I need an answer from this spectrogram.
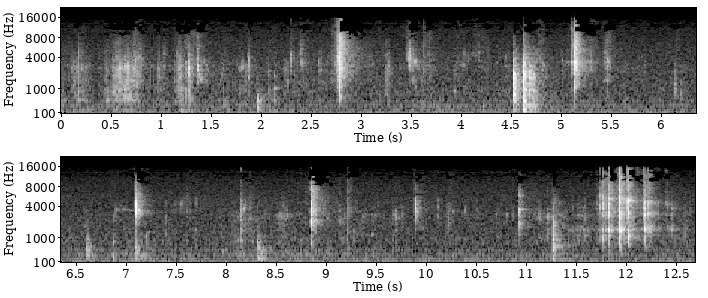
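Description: Close-miked chewing and mouth smacks of someone eating seafood-boil pieces dipped in butter sauce, heard as scattered sharp clicks and wet smacks, loudest about a third of the way in and in a cluster near the end.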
